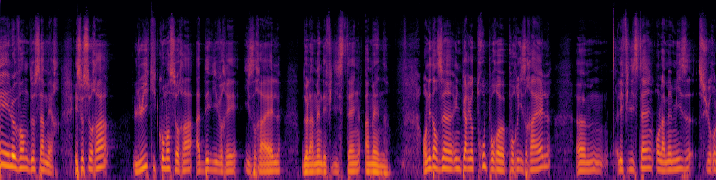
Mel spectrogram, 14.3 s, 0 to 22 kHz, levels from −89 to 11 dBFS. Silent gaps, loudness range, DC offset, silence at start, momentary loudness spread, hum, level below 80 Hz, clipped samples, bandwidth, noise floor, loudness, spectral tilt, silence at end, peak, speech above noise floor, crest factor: none; 3 LU; under 0.1%; 0 s; 11 LU; none; -44 dBFS; under 0.1%; 16 kHz; -46 dBFS; -22 LUFS; -6 dB/octave; 0 s; 0 dBFS; 25 dB; 20 dB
